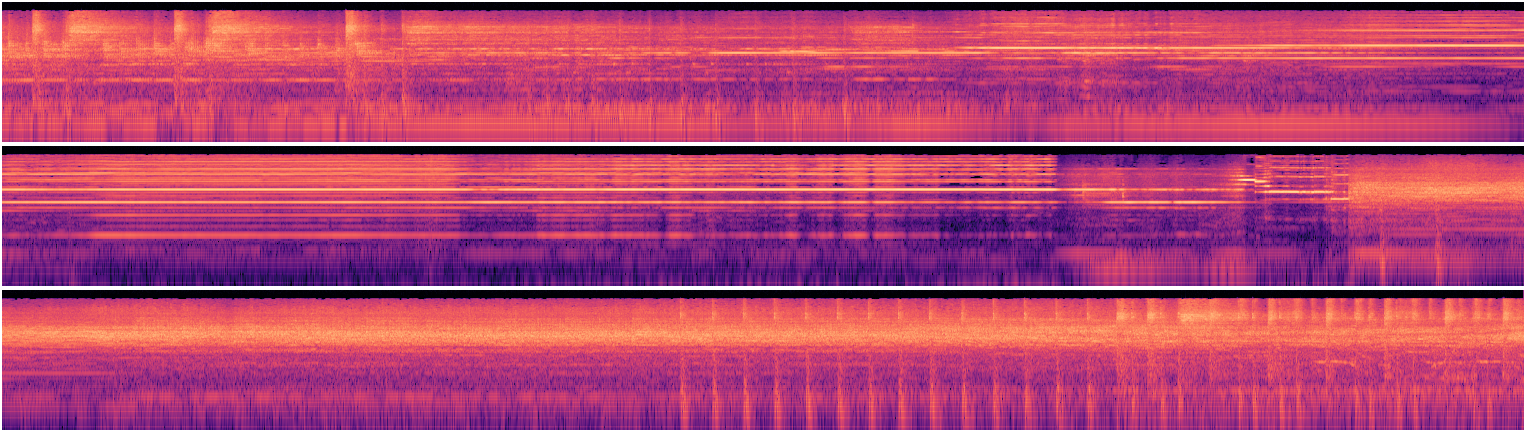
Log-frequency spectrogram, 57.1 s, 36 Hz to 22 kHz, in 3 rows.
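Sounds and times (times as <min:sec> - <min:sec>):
guitars strummed hard: 0:00.0 - 0:19.5, 0:34.9 - 0:57.0
electric guitar drone: 0:00.0 - 0:57.0.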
